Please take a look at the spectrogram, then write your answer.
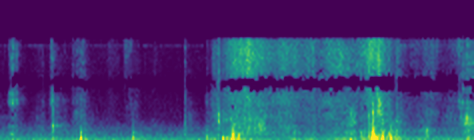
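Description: Scissors trimming fabric during a sewing project, a few soft snips and rustles that grow louder toward the end, heard faintly and up close with no talking.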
